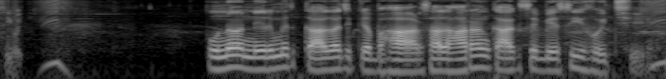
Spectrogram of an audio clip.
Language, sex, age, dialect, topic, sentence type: Maithili, male, 18-24, Southern/Standard, agriculture, statement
